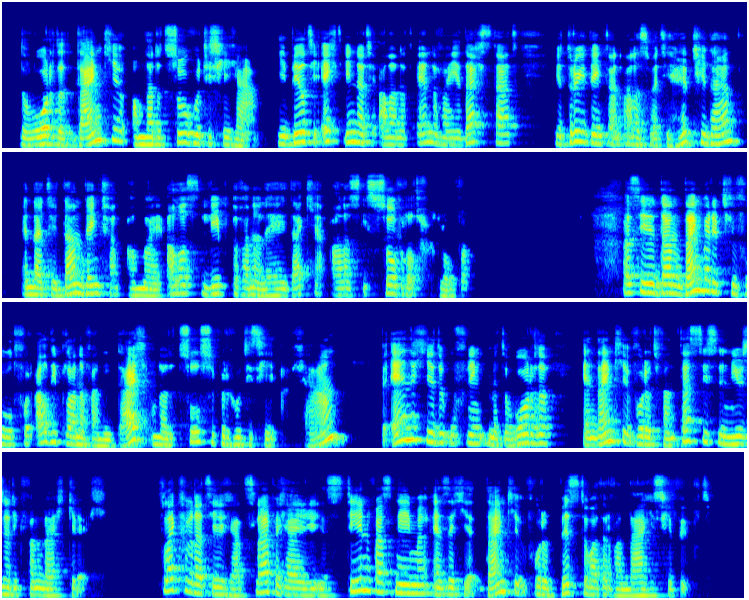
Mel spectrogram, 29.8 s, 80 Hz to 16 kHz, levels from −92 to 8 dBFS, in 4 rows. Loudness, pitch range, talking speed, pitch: -31 LUFS, 170-225 Hz, 230 wpm, 195 Hz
